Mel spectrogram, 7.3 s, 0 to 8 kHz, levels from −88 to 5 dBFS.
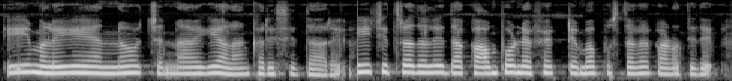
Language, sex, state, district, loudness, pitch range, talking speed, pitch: Kannada, female, Karnataka, Bangalore, -15 LUFS, 190-210 Hz, 100 wpm, 200 Hz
